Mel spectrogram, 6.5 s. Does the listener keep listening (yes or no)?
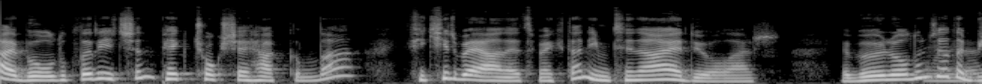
yes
